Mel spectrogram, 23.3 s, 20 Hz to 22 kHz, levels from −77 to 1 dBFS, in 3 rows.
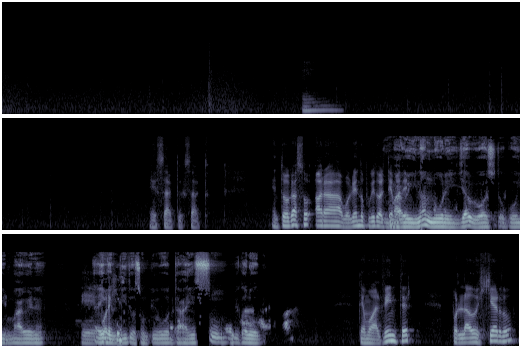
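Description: From 13.85 to 14.03 s the speech sinks by roughly 40 dB and returns, then from 14.38 to 16.02 s it dips by up to roughly 40 dB. This is speech suppressed in double talk, likely an echo canceller turning down the talker along with the far side while both spoke at once. Between those two dips, from 14.25 to 14.3 s, a faint scrap of voice arrives 340 ms late at roughly 20 dB below the speech. This is an echo leak, likely loudspeaker pickup that the far end's canceller did not fully remove and sent back. From 16.3 to 16.44 s the room sound briefly falls away by about 16 dB before returning. This is background gated by the echo canceller, which clamped the microphone while the loudspeaker was playing. The double-talk suppression then returns: a slight dip of roughly 5 dB from 16.72 to 16.78 s, a deeper cut of roughly 25 dB from 17.26 to 17.59 s, and a sustained stretch from 18.02 to 19.95 s where the speech is pulled down by as much as roughly 40 dB.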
